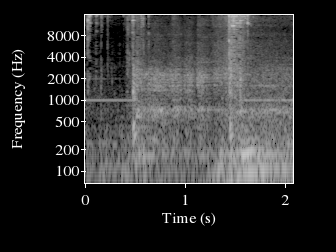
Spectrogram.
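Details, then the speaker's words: Truck that had been starting slowly because of corroded battery terminals, after new crimped and soldered terminals: keys rattle, then a brisk crank catches almost at once and settles into a steady idle. Normal, quick start. "that was a much quicker easier start than it has"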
